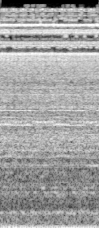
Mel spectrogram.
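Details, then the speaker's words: Old Jeep engine at idle, stethoscope probe on the power steering pump: steady even low hum with no whine, grinding or knocking, normal; the engine's regular abnormal noise was traced to a failed tensioner pulley bearing instead. "这个声音就是转向助力泵的声音，听起来工作良好是正常的。"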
